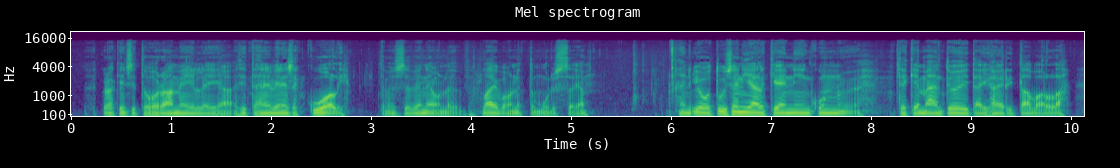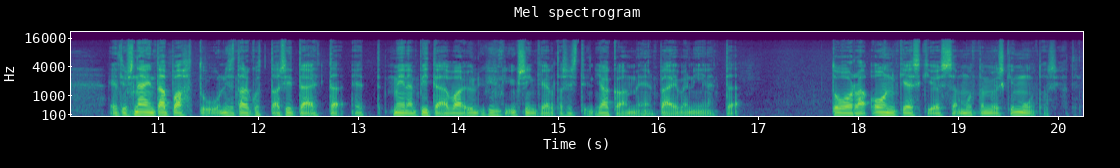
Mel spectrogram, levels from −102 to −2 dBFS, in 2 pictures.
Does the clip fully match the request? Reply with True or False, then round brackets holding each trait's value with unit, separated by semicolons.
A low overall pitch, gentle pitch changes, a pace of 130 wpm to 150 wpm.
True (95 Hz; 1.9 semitones; 145 wpm)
